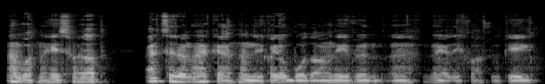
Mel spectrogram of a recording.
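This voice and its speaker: Low-voiced man reading a storybook. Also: steady tone. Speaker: audiobook reader. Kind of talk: audiobook narration.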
